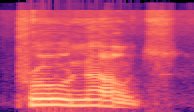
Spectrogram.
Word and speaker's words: pronounce: Long O, pronoun. Yeah, nounce. Yeah, like that. Pronounce. Yeah, that's it. Pronounce. So it's important to get that S on the end. Pronounce. Okay? Maybe that N and S together are a little difficult.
